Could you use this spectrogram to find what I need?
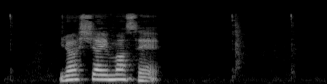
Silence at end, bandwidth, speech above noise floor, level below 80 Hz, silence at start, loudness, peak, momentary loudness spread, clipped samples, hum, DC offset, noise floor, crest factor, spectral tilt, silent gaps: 0.9 s; 11.5 kHz; 46 dB; -66 dBFS; 0.6 s; -23 LUFS; -10 dBFS; 8 LU; under 0.1%; none; under 0.1%; -68 dBFS; 18 dB; -4.5 dB/octave; none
